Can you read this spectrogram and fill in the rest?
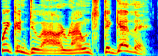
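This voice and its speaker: A man's voice: high voice, very animated, moderate pace, creaky, fairly bright tone, dry recording, clean studio sound, pitched above the performer's own voice, full character voice. A man playing a hearty, helpful village shopkeeper in a children's audiobook. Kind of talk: children's audiobook character reading.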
